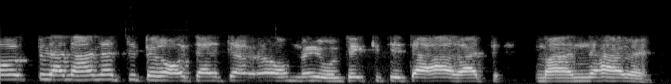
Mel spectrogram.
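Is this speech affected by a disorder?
Yes: cerebral palsy; sudden involuntary jerks, considered a functional impairment not a disease.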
